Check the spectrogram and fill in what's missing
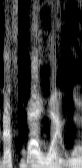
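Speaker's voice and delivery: play-acted, defiant, bold, declaring tone. Retelling a cousin's words to a girlfriend's father: imitating cousin's defiant declaration. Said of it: "He was like".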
